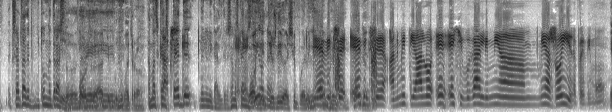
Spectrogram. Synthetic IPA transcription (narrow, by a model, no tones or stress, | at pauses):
eksɐɾt̪ɐt̪epput̪ome̞t̪ɾɐst̪oðilɐðiipuomet̪ɾo̰ɐmɐskɐnispend̪e̞ðeninekɐlit̪eɾesɐmɐskɐnizðoðionozðioesipueleeðikseeðikseɐnmit̪iɐloʔeeçivɣɐlimiɐmiɐzo̞iɾepḛðimu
